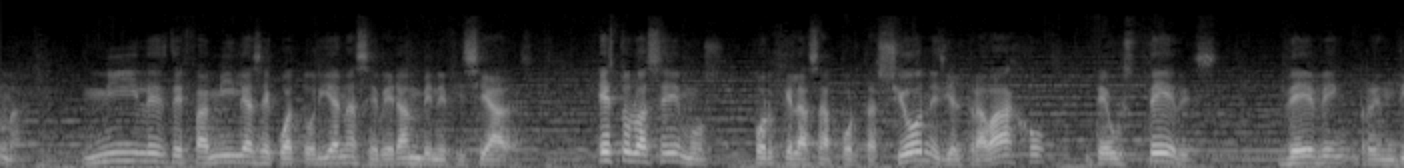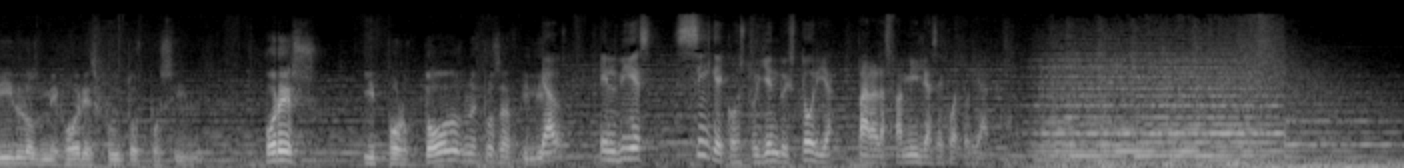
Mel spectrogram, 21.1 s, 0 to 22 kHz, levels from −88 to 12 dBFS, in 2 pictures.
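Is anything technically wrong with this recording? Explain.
Yes. From 14.59 s to 20.16 s, the sound turns abruptly high and hurried, running 1.46 times faster than the surrounding material, with its pitch lifted by roughly seven semitones. This is a section at the wrong speed, likely caused by that stretch being played or rendered against the wrong clock rate. Because speed and pitch move together, everything in those five and a half seconds sounds squeezed and chipmunk-like until normal playback returns.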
